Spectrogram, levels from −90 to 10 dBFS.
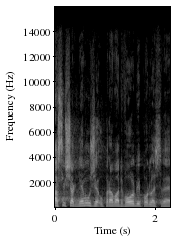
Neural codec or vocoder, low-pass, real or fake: none; 14.4 kHz; real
